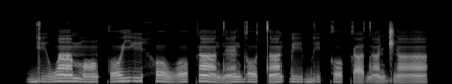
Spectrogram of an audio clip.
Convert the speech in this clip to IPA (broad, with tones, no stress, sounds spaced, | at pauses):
ɡ i˨ w ã˧ m ɔ̃˨ k o˨˦ j i˦ h o˦˨ w o˨˦ k ã˦˨ d ɛ̃˨˦ d o˦˨ t ã˨˦ k͡p i˧ b i˦ k o˦˨ k a˨ d ã˨˦ d͡ʒ ã˦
